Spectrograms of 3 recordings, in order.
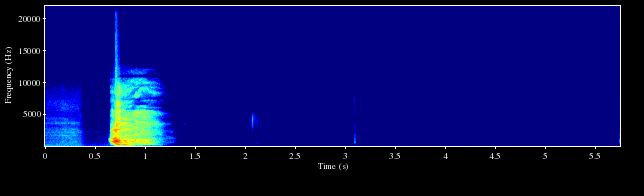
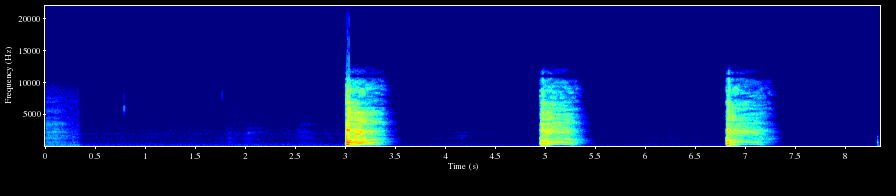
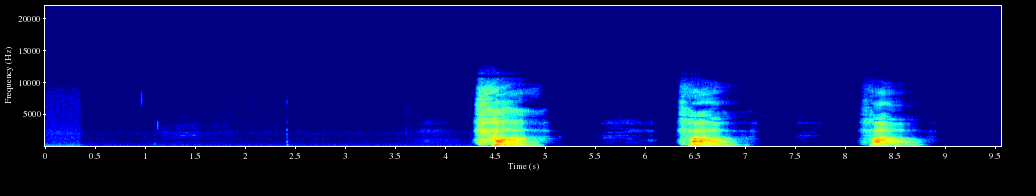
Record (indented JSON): {
  "cough_length": "5.8 s",
  "cough_amplitude": 29204,
  "cough_signal_mean_std_ratio": 0.16,
  "three_cough_length": "8.4 s",
  "three_cough_amplitude": 29203,
  "three_cough_signal_mean_std_ratio": 0.22,
  "exhalation_length": "9.6 s",
  "exhalation_amplitude": 25995,
  "exhalation_signal_mean_std_ratio": 0.24,
  "survey_phase": "beta (2021-08-13 to 2022-03-07)",
  "age": "65+",
  "gender": "Male",
  "wearing_mask": "No",
  "symptom_cough_any": true,
  "symptom_runny_or_blocked_nose": true,
  "symptom_shortness_of_breath": true,
  "symptom_fatigue": true,
  "symptom_onset": "12 days",
  "smoker_status": "Never smoked",
  "respiratory_condition_asthma": false,
  "respiratory_condition_other": false,
  "recruitment_source": "REACT",
  "submission_delay": "1 day",
  "covid_test_result": "Negative",
  "covid_test_method": "RT-qPCR",
  "influenza_a_test_result": "Negative",
  "influenza_b_test_result": "Negative"
}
